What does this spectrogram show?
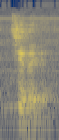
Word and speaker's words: Jidege: It's spelled as j-i-d-e-g-e. Well it is pronounced as 'Chi'. 'Chidege' And it's just like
